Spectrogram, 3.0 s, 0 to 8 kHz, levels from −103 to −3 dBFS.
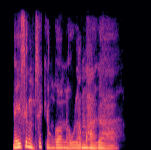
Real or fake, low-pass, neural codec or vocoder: fake; 7.2 kHz; codec, 16 kHz in and 24 kHz out, 2.2 kbps, FireRedTTS-2 codec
